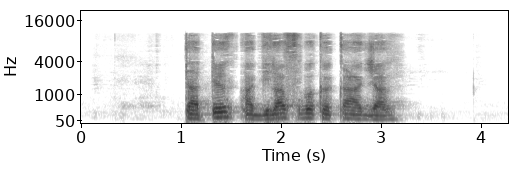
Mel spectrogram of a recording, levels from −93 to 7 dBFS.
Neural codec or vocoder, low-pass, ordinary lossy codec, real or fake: codec, 44.1 kHz, 3.4 kbps, Pupu-Codec; 10.8 kHz; AAC, 32 kbps; fake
